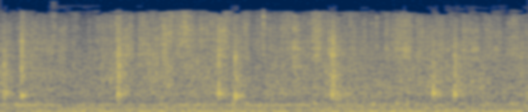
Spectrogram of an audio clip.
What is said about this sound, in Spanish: Aquel rudimentario vehículo avanzaba lento para no sacudir mucho el cuerpo. A veces solo era el sonido de sus ruedas de madera y los cascos de los caballos, a veces también el murmullo de la procesión y los cantos de los deudos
